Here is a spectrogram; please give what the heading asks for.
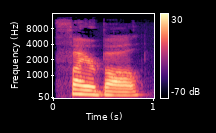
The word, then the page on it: fireball: American English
